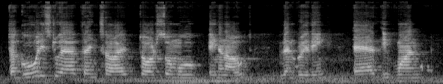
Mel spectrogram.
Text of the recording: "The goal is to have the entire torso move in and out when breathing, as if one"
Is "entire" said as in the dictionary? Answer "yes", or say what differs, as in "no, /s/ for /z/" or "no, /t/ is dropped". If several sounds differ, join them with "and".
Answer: no, /s/ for /t/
